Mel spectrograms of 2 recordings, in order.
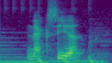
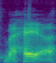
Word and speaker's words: Mexia: i called it uh mexia and they said jake it's my hair kind of like my hair although you don't have much hair i i i think the correct the correct pronunciation is mahea it is my hair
